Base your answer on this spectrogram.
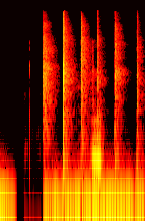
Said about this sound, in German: Musste einfach kurz erwähnt werden, weil Lübeck Legendenmannschaft. Wir klatschen alle für zwei Sekunden.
